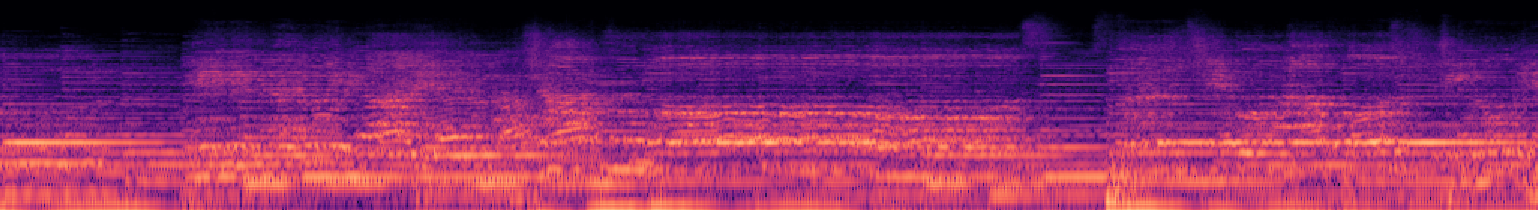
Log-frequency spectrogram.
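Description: A congregation singing a worship song together over instrumental accompaniment with sustained bass notes.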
